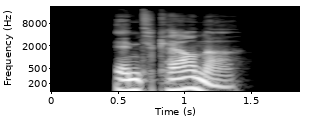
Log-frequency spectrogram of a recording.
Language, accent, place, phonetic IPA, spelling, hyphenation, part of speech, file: German, Germany, Berlin, [ɛntˈkɛʁnɐ], Entkerner, Ent‧ker‧ner, noun, De-Entkerner.ogg
- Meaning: pitter, corer (device that removes pits or cores)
